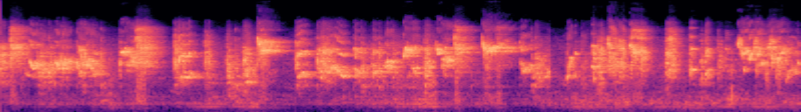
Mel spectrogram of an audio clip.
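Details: Budgerigars singing to encourage breeding, with a dense, continuous warble of rapid chirps, squawks and buzzy chatter, scarcely pausing across the whole stretch.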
